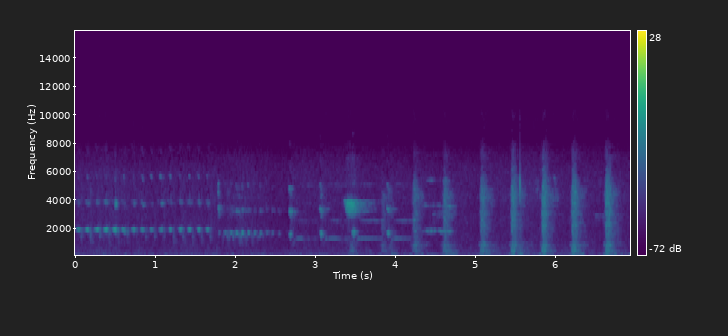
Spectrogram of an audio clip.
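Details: American Singer canary in melodious song, opening with fast repeated high chirps, shifting to a warbled middle phrase, then slower sharp clicking notes repeated roughly twice per second.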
